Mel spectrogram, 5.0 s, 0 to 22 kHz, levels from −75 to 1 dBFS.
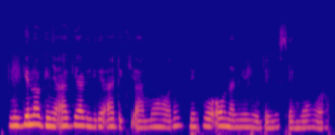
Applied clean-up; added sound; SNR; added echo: neural mask model DeepFilterNet 3.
